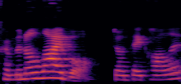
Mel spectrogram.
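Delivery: plain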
